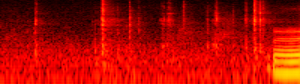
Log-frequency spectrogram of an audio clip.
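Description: A few light, scattered clicks of a fork tapping against a bowl and the tortas as pico de gallo is put on.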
